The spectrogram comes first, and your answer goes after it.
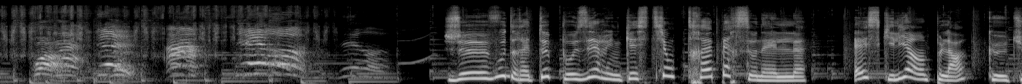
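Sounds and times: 
toothbrush brushing teeth: 0.0 - 3.9
speech: 0.0 - 10.2.

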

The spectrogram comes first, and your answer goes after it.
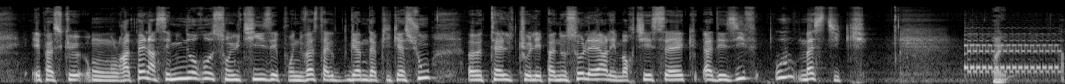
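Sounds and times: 
speech: 0.3 - 9.3, 9.9 - 10.2
telephone ringing with a rapidly trilling electronic bell: 9.7 - 10.6.

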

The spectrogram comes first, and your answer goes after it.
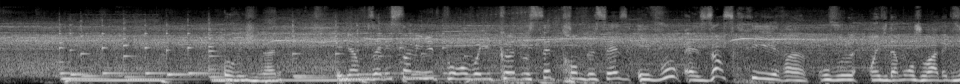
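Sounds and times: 
speech: 0.6 - 1.5, 2.2 - 9.5
phone ringtone with sustained electronic tones: 0.6 - 6.1.

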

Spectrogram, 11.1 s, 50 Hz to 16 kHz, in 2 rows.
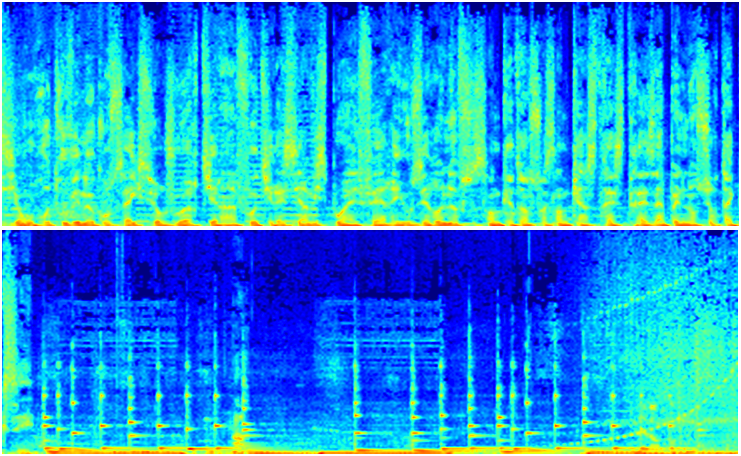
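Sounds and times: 
speech: 0.1 - 7.5
smartphone ringtone electronic melody: 5.8 - 11.0.

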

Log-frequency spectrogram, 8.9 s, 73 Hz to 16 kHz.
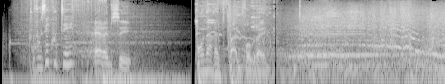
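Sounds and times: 
speech: 0.3 - 2.8, 4.0 - 6.1
autonomous race cars roaring past at speed: 5.6 - 8.9.

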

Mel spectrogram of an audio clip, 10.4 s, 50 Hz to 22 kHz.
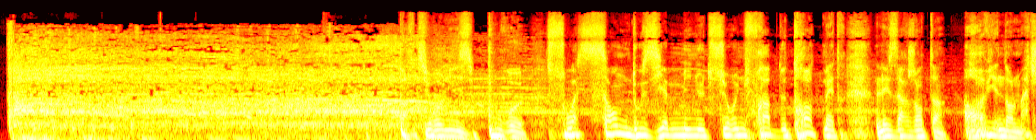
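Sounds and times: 
crowd of thousands of supporters cheering in a fan zone in a Buenos Aires park: 0.0 - 10.3
speech: 4.3 - 10.3.

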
